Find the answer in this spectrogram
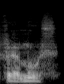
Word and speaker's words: Vermouth: Donovan pronounced the name like the drink. Vermouth.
